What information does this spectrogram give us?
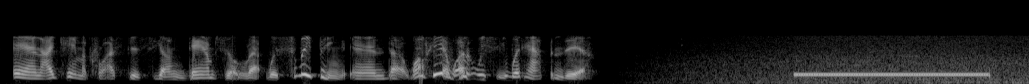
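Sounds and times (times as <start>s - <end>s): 
speech: 0.2s - 6.0s
faint phone line hiss: 7.9s - 10.0s
telephone tone on a call to an emergency line: 7.9s - 10.0s.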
